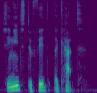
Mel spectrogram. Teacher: So the I sound, instead of the long E sound, make it shorter and crisper.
